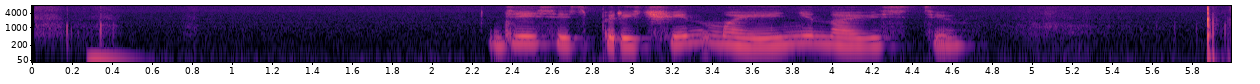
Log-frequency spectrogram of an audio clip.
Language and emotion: Russian, neutral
